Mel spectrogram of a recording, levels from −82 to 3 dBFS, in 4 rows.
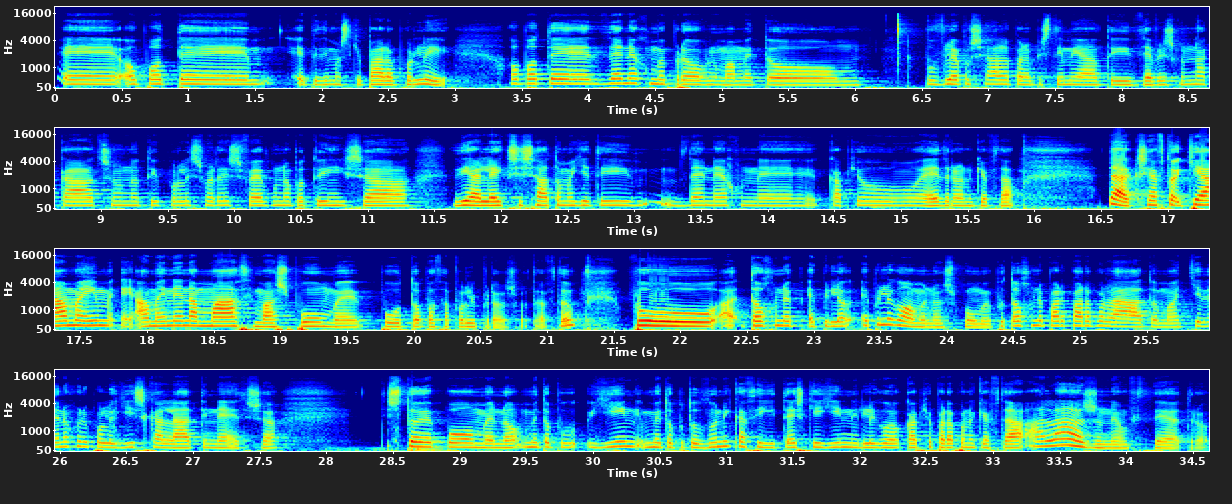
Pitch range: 185-220 Hz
